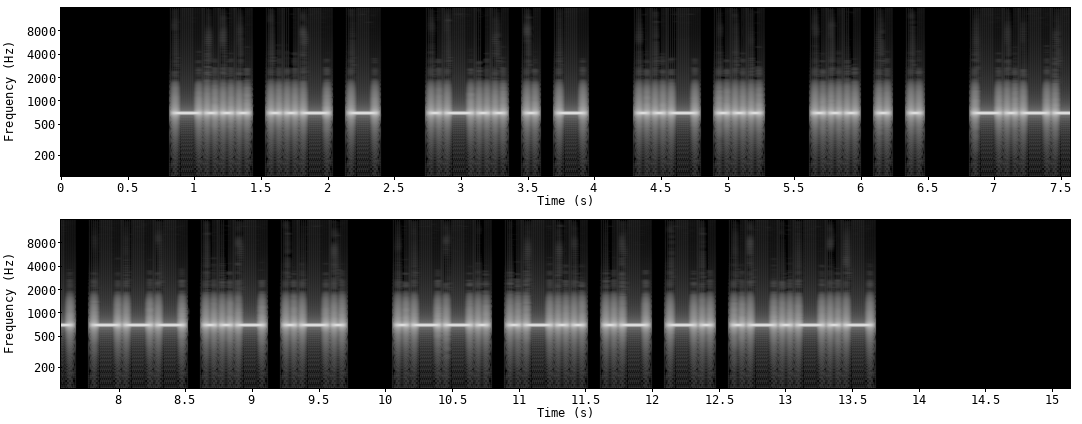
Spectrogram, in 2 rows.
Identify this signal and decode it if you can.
Morse code, heard as a keyed tone, about 20 wpm, 700 Hz. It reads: BUT LET US SEE YOUR PLAN.
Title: Sentences from Top 500 Words 20wpm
